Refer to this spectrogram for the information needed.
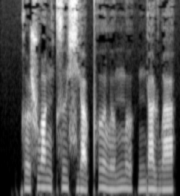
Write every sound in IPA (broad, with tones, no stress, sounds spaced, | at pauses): k ɤ˧˥ ʂ w ɑ˥˧ ŋ t͡s ɹ̩˥˩ ɕ j ä̰˨˩ pʰ ɤ˥˩ l ɤ˧˥ n̪ ɤ˥˩ | n̪ j ä˥˩ ɻ w ä˥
